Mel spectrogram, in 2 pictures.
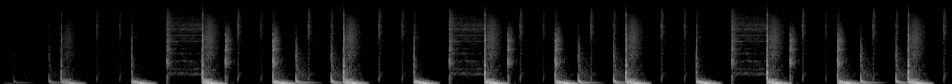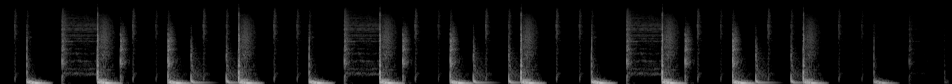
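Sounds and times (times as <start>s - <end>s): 
dry drums: 0.5s - 18.5s.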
